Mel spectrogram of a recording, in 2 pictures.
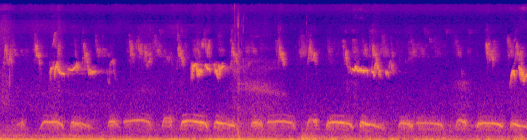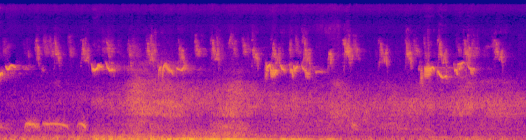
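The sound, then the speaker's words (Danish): Outdoor birdsong in Givskud: a bird repeats short, low fluting phrases in a steady rhythm for about twelve seconds, while higher, quick chirps keep sounding throughout over faint background noise. “hvilken fuglestemme det er, vi hører på den vedhæftede video”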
